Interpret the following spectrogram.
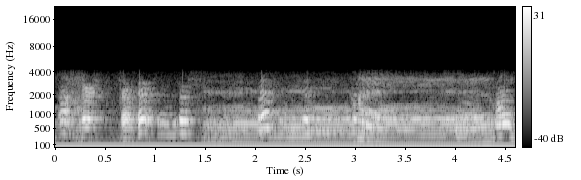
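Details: Two Siberian Huskies playing together on bean bags, 'talking': short yelping yips and grumbles open, then long, wavering, harmonic whine-howls that slide up and down in pitch, one drawn out for several seconds.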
